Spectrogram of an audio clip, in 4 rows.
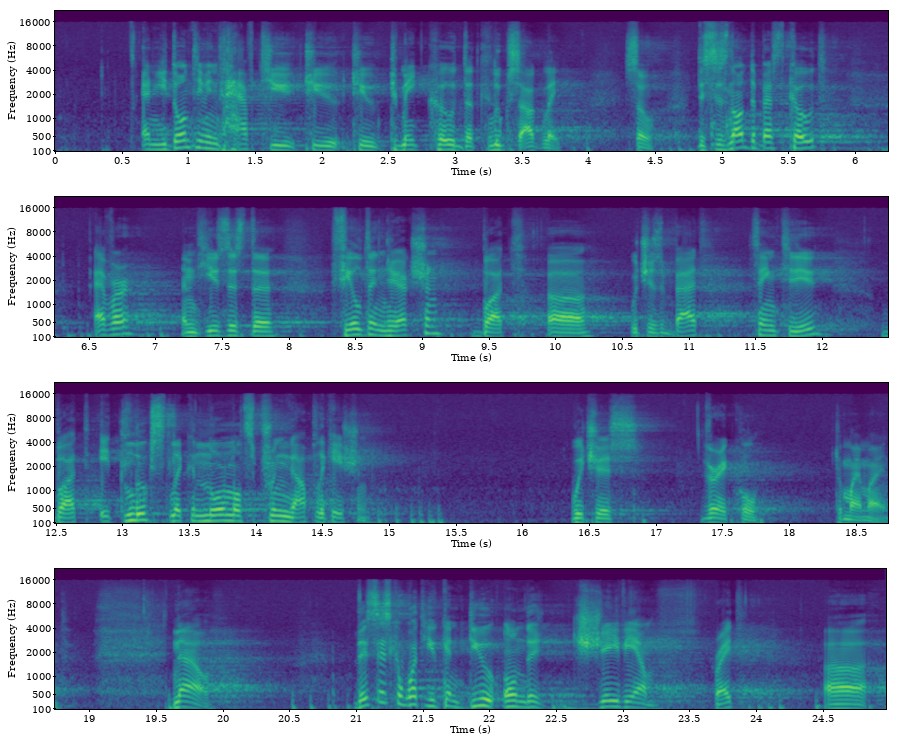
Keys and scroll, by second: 18.4 super+F2.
